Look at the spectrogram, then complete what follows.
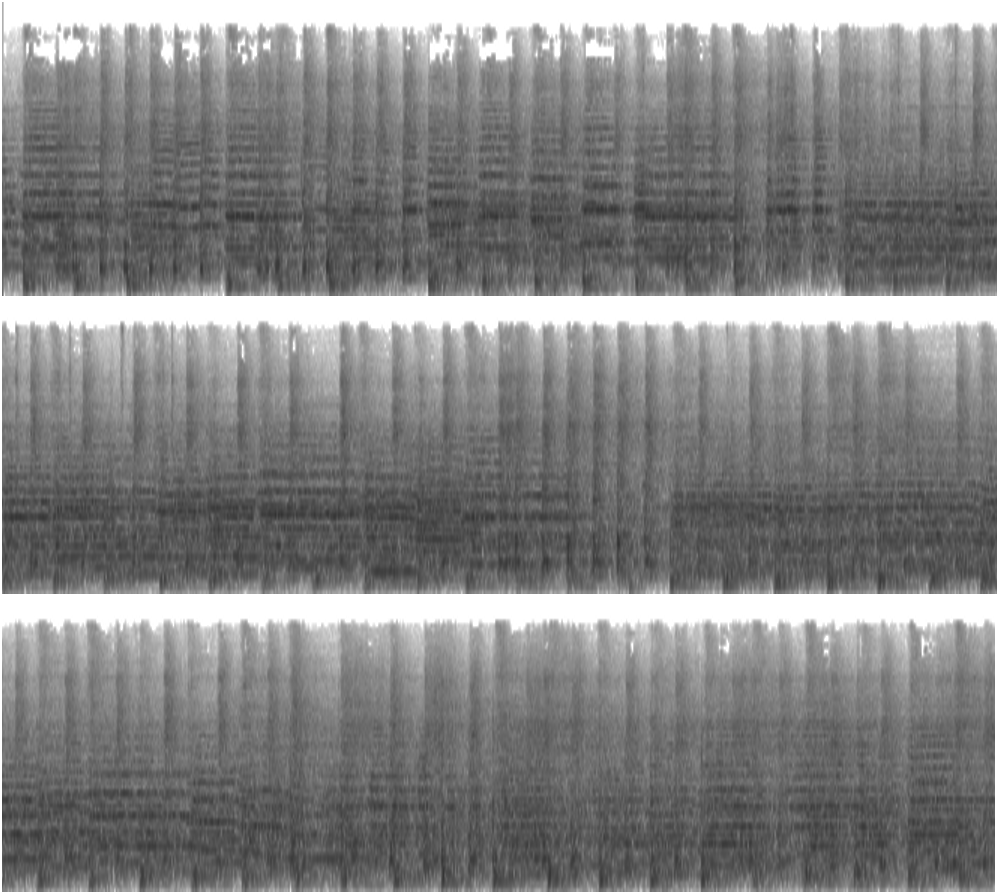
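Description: Marching brass band playing a march, with trumpets and trombones carrying the tune.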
